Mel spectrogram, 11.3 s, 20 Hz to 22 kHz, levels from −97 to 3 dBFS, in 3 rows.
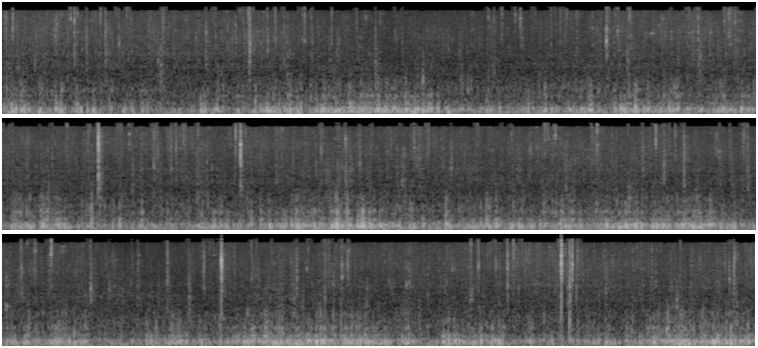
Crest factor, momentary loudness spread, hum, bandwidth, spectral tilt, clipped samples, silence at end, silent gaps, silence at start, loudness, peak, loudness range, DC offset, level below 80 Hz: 36 dB; 11 LU; none; 19 kHz; -4 dB/octave; under 0.1%; 0 s; none; 0 s; -34 LUFS; 0 dBFS; 4 LU; under 0.1%; -52 dBFS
